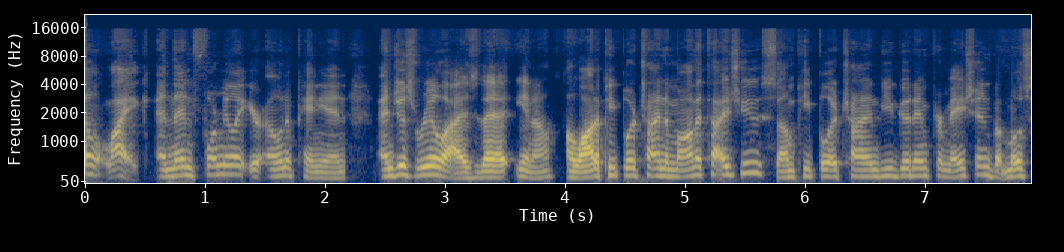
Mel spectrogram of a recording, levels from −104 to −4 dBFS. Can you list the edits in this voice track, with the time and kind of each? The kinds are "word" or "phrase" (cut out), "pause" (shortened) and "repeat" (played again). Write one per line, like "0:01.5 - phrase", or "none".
0:03.9 - pause
0:06.6 - phrase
